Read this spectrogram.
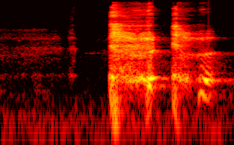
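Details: A feverish baby, whom the mother describes as ill with fever and cough, gives two short, harsh cough bursts in quick succession.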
